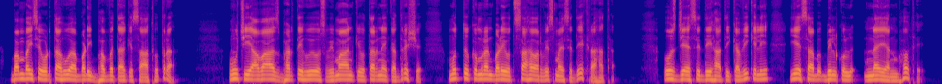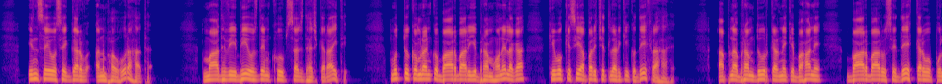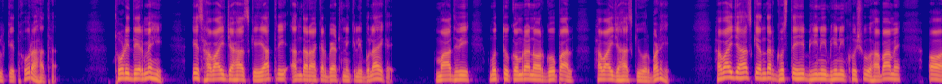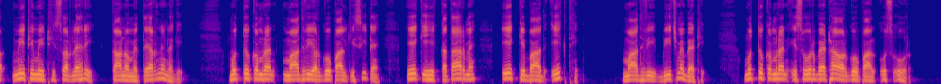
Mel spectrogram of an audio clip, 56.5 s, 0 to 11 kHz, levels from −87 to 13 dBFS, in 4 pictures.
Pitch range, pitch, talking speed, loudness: 115-140 Hz, 130 Hz, 175 wpm, -20 LUFS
